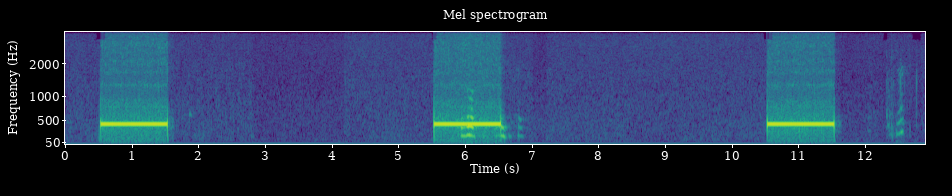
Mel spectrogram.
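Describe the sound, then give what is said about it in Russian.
A telephone line tone sounds three times, each a steady mid-pitched beep about a second long with roughly four seconds of silence between, followed by a faint click at the end. “Наберите внутренний номер абонента или дождитесь ответа оператора.”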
